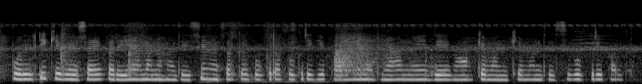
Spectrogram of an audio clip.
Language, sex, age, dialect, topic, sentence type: Chhattisgarhi, female, 18-24, Western/Budati/Khatahi, agriculture, statement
